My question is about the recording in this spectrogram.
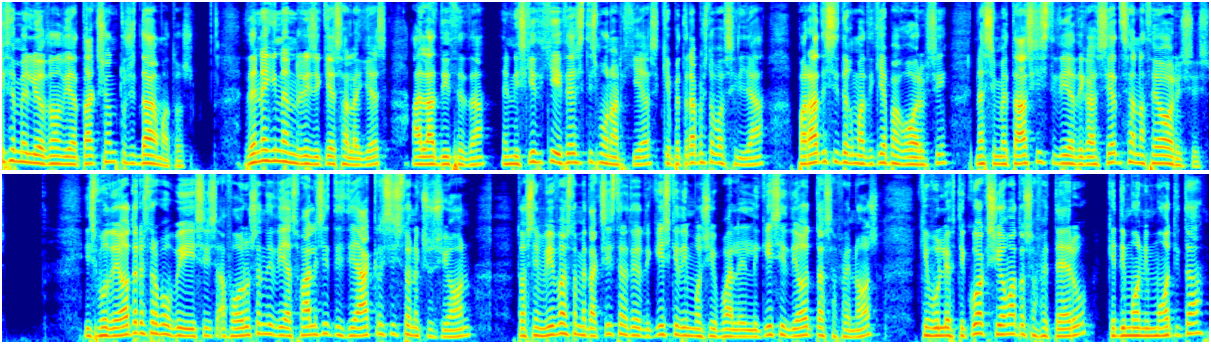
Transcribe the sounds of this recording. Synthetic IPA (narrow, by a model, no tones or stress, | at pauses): iθe̞me̞lio̞ðo̞nðiɐt̪ɐkse̞o̞nt̪usind̪ɐɣmɐt̪o̞s | ðe̞ne̞ʝinɐnɾizice̞sɐlɐʝe̞s | ɐlɐːnd̪iθe̞t̪ɐe̞nisçiθice̞iθe̞si̥t̪izmo̞nɐɾçiɐsce̞ːpit̪ɾepest̪o̞vɐsiʎɐ | pɐɾɐt̪isind̪ɐɣmɐt̪iciɐpɐɣo̞ɾe̞fsi | nɐsime̞t̪ɐsçisi̥t̪iðiɐðikɐsiɐt̪isɐnɐθe̞o̞ɾisḭs | ispuðe̞o̞t̪e̞ɾest̪ɾo̞po̞piisisɐfo̞ɾusɐnt̪iðiɐsfɐlisit̪izðiɐkɾisist̪o̞ne̞ksusio̞n | t̪oɐsiɱvivɐst̪o̞me̞t̪ɐksist̪ɾɐt̪io̞t̪icisce̞ðimo̞sio̞pɐɾlilicisiðio̞t̪it̪ɐsɐfe̞no̞s | ce̞vule̞ft̪ikuɐksio̞mɐt̪o̞sɐfe̞t̪e̞ɾu | ce̞t̪imo̞nimo̞t̪it̪ɐ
